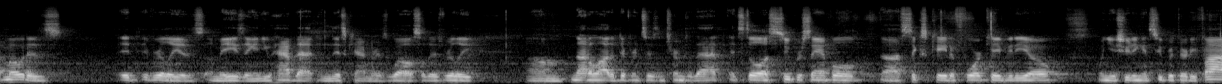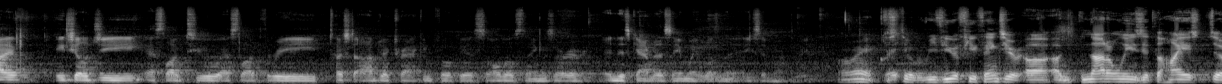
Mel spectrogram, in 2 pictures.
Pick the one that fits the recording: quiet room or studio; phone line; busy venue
busy venue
